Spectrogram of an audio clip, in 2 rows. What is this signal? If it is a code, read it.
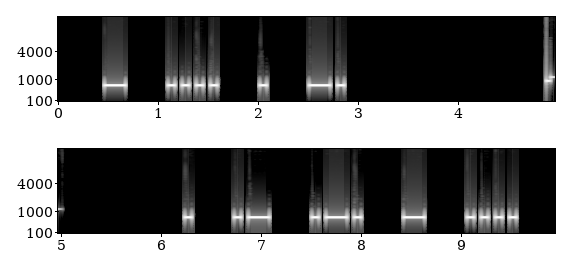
Morse code, heard as a keyed tone, about 17 wpm, spaced as for 12 wpm, 700 Hz. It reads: THEN EARTH
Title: 2x Character Spacing - Top 200 Words - 17wpm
